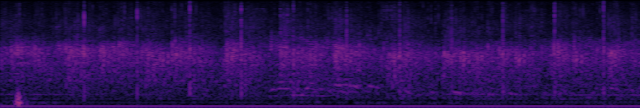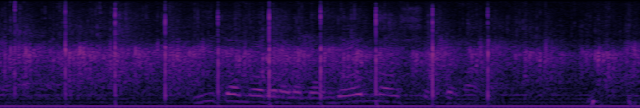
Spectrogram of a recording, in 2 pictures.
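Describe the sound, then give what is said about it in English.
An audience at an evening church service claps its hands in praise to the Lord, a steady dense applause lasting several seconds, with voices calling out beneath the clapping. “Would you give the Lord a hand clap of praise tonight?”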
